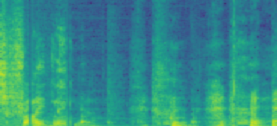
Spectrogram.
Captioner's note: laugh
